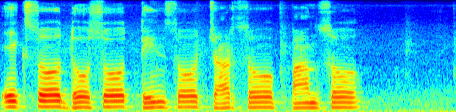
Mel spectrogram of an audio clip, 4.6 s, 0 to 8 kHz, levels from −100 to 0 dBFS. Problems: background sounds at intervals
